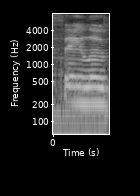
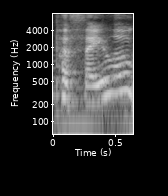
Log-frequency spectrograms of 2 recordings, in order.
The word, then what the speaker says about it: phthalo: Up until I started getting the color community, I had no idea how to pronounce that. In fact, I think way back when I was like first in college, like 18 or whatever, I think I actually pronounced the P.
